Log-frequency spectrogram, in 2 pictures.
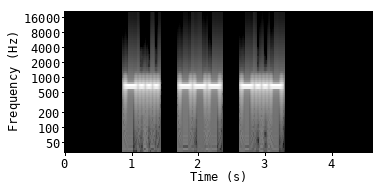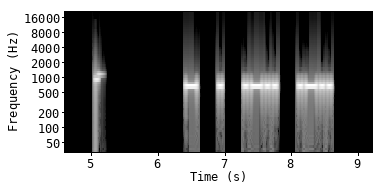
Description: Morse code, heard as a keyed tone, about 22 wpm, spaced as for 16 wpm, 700 Hz. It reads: BOX TELL
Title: 2x Character Spacing - Top 500 Words - 22wpm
